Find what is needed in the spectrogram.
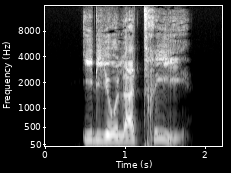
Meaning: idiolatry
- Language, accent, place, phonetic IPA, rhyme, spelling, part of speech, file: German, Germany, Berlin, [ˌidi̯olaˈtʁiː], -iː, Idiolatrie, noun, De-Idiolatrie.ogg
